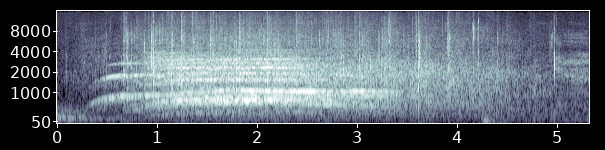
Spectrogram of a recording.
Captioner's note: audience cheering loudly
